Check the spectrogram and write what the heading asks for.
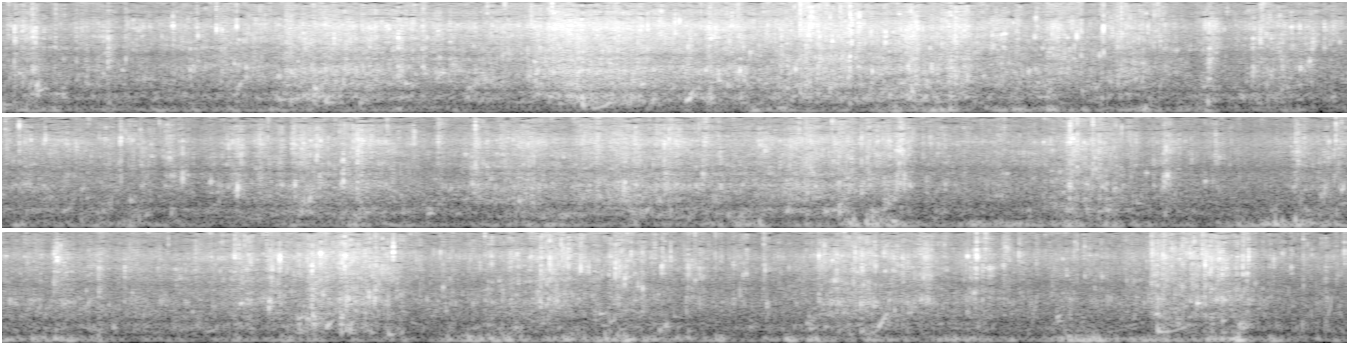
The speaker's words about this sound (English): feeling into the fluidity of water, feeling into the music of water.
